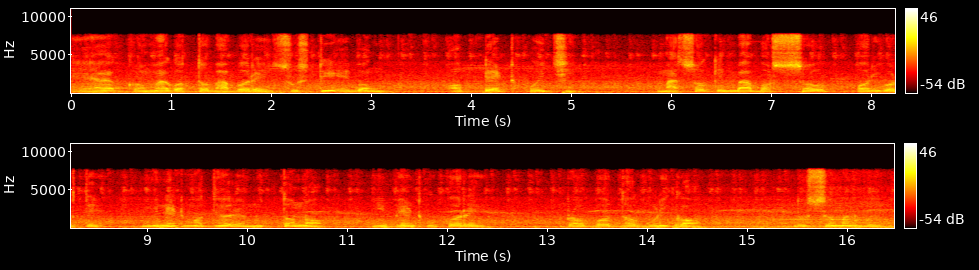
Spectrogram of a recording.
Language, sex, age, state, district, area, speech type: Odia, male, 18-30, Odisha, Jagatsinghpur, urban, read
